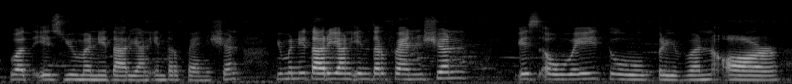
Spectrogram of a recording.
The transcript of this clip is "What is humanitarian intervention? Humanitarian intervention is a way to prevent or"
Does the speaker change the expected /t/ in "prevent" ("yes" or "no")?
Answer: yes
